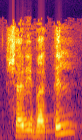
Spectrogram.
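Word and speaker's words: شربتِ: Now, in order to pronounce them, the first sukoon will always get a kasra, temporary. Now pronounce. Sharibatil, then you can, from T you can go to Al.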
